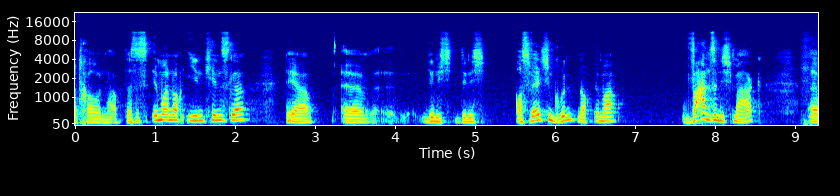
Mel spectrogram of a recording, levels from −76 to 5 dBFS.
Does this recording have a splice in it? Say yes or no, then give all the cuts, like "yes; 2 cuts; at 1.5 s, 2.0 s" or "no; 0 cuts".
no; 0 cuts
